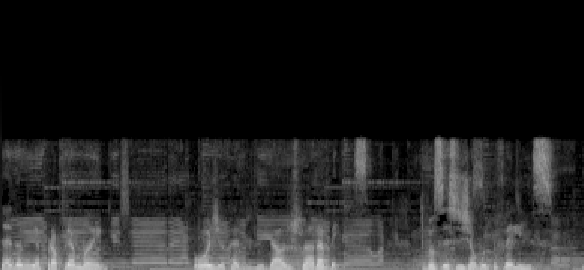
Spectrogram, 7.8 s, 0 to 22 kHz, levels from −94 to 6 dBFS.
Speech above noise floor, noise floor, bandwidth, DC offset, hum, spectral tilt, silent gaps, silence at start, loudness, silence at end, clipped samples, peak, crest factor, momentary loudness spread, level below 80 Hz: 24 dB; -45 dBFS; 11 kHz; under 0.1%; none; -5.5 dB/octave; none; 0 s; -21 LUFS; 0 s; under 0.1%; -6 dBFS; 16 dB; 19 LU; -52 dBFS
